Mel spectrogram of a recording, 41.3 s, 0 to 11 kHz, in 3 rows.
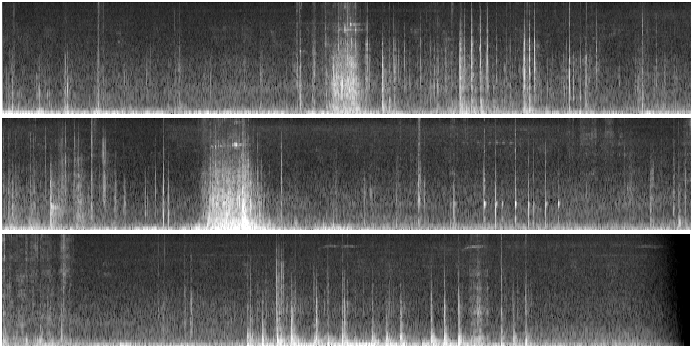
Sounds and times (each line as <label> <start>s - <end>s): pushing open the door 6.4s - 7.8s
pushing open the door 17.6s - 19.8s
pushing open the door 32.4s - 38.2s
